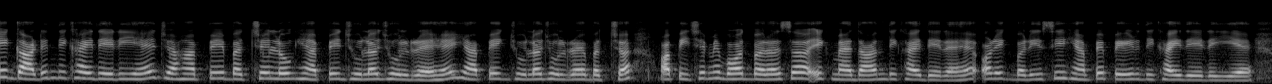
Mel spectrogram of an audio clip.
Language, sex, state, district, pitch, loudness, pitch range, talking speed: Hindi, female, Chhattisgarh, Kabirdham, 245 Hz, -25 LUFS, 230-265 Hz, 220 wpm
